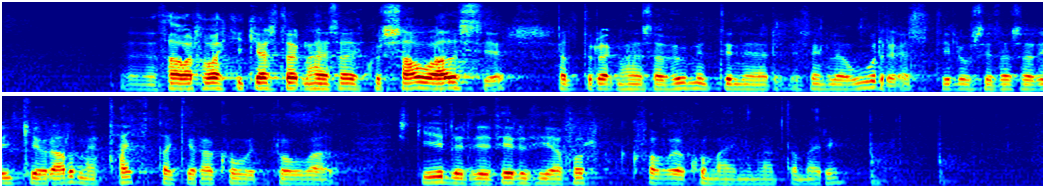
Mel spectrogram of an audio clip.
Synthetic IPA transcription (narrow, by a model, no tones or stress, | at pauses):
θaðvaɾ̥θawɛhcɪcɛr̥t̪vɛk̚naθɛsaðɪhkvɪɾ̥saːwaðsjɛɾ̥hɛlt̪ʏɾrɛknaθɛsːaðhʏɣmɪnt̪ɪnɛɾθenlɛɣauɾɛ̰l̥t̪iluːsɪθɛsːariːcɪvɛɾalmɛjn̥t̪hajht̪acɛːɾakʰoːwvɪðt̪pʰɾoːwvaðscɪːlɪɾðɪfɪɾɪɾ̥θiaðfowl̥kfaːwvɪakʰɔːmaðɪnːɪmlɛnt̪amaːjɾɪ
